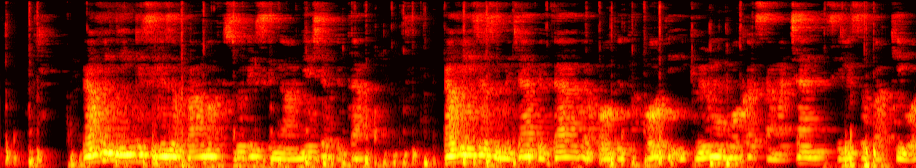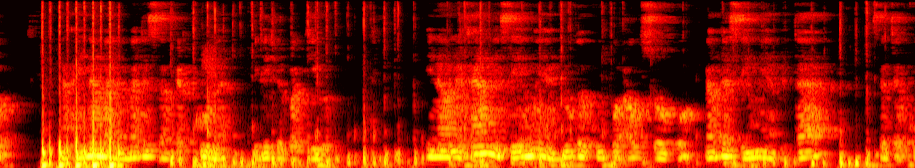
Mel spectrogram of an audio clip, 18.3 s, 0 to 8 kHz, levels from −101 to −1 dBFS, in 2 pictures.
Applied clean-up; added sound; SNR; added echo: classical method WPE with log-MMSE.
